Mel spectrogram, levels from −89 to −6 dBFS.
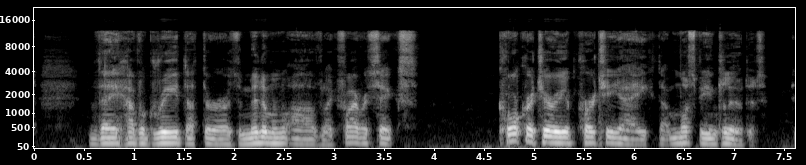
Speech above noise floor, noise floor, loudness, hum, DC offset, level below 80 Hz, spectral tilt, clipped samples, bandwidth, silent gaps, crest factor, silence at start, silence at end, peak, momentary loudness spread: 44 dB; -70 dBFS; -26 LUFS; none; under 0.1%; -68 dBFS; -6 dB/octave; under 0.1%; 12.5 kHz; none; 18 dB; 0.55 s; 0.35 s; -8 dBFS; 16 LU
